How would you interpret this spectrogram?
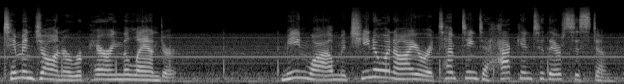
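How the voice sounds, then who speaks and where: A woman playing a brisk, exasperated squad officer in a video game, urgent and commanding. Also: a little high, animated, background noise, close to an everyday voice. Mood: businesslike. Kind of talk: video game cutscene acting.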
